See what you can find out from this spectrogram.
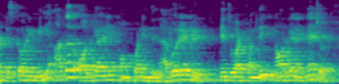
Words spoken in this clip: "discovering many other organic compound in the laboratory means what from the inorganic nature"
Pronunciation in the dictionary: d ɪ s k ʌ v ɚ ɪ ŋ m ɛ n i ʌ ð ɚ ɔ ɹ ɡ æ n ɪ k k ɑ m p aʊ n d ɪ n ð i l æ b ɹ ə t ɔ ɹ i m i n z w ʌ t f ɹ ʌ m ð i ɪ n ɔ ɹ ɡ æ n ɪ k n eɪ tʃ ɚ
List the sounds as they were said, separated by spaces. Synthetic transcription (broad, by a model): d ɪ s k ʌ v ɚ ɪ ŋ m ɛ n i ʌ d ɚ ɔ ɹ ɡ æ n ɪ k k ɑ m p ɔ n ɪ n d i l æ b ɹ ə t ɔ ɹ i m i n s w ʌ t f ɹ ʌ m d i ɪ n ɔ ɹ ɡ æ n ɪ k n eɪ tʃ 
